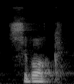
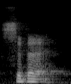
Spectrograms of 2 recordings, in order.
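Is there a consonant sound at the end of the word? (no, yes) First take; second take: yes; no. First: The final consonant at the end is pronounced. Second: The final consonant at the end is silent. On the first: This is the classical Arabic form. "classic Arabic they'll say sibak" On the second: This is the Egyptian dialect form. "Egyptians they'll say siba"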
